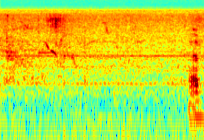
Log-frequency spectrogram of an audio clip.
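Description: Near silence: faint outdoor ambience in the bush, with one faint short falling note about half a second in.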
